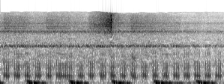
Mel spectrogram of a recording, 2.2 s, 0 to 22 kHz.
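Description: Trance/techno dance track at about 135 BPM: a four-on-the-floor kick drum on every beat under a fast, repeating synth pulse, with a short swell of hissing noise about halfway through.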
